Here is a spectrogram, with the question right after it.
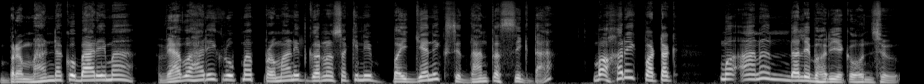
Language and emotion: Nepali, happy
